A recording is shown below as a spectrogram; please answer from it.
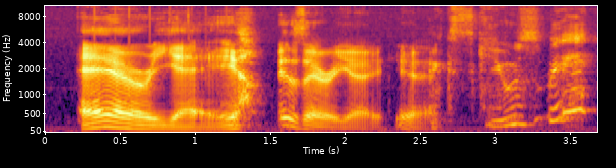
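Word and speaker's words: Ehrye: How do you pronounce his name? Eerie, I always Eerie.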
